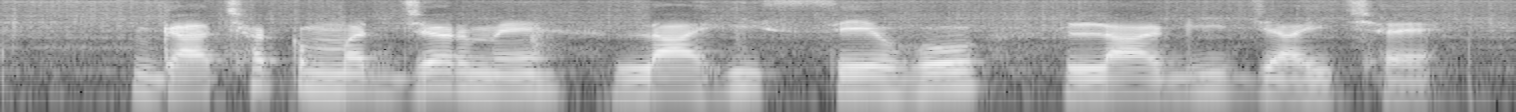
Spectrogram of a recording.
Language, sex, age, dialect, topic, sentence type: Maithili, female, 60-100, Bajjika, agriculture, statement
